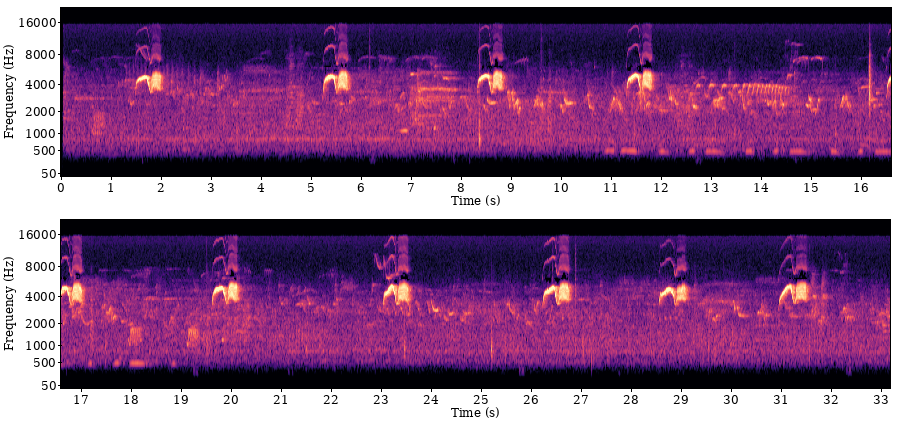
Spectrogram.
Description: Eastern Phoebe

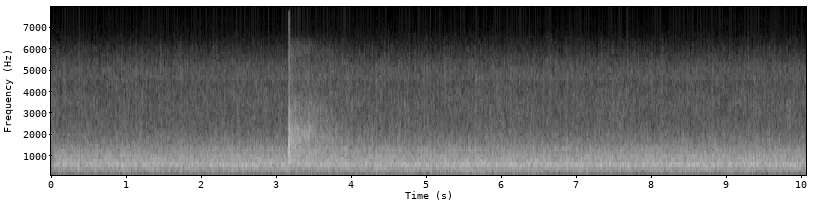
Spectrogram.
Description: Wood knock; PA

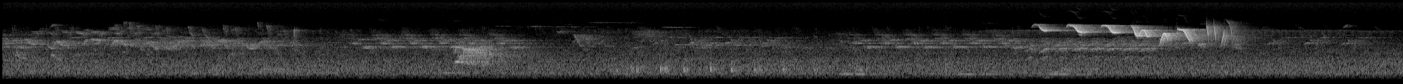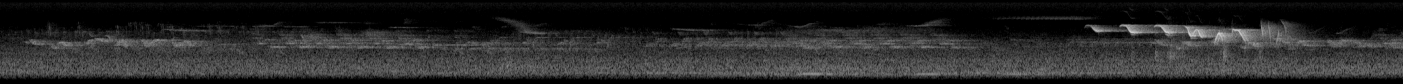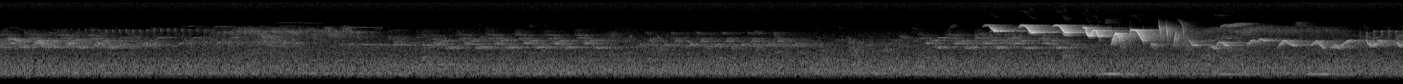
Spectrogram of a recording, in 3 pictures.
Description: Yellow-rumped Warbler

